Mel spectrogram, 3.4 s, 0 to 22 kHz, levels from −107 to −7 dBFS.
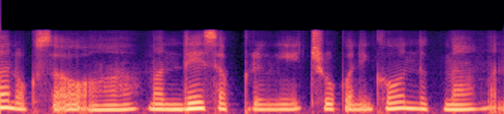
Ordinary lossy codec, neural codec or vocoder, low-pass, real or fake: none; codec, 16 kHz, 0.7 kbps, FocalCodec; 7.2 kHz; fake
